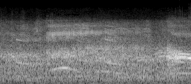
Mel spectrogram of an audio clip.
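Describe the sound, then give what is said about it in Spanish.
Birds cry out with harsh, raspy crow-like caws that form a continuous clamor throughout, swelling a little louder near the end. “También lo gritan los pájaros.”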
